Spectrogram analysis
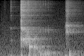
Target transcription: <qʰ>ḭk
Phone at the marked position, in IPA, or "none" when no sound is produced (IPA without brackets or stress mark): qʰ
